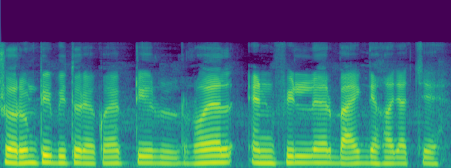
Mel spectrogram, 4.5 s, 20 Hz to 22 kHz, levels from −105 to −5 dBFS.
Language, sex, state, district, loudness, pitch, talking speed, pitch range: Bengali, male, Assam, Hailakandi, -17 LUFS, 150 Hz, 105 wpm, 140-155 Hz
